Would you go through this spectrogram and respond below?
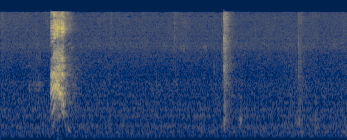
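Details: Dog giving one loud, abrupt bark followed by a couple of much softer, clipped sounds in an otherwise quiet indoor space.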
